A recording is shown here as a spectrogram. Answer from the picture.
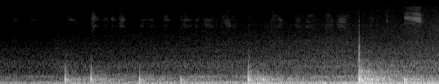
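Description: Marker pen writing on a whiteboard: a series of short separate strokes and taps of the nib, the sharpest one near the end, over a steady low room hum.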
